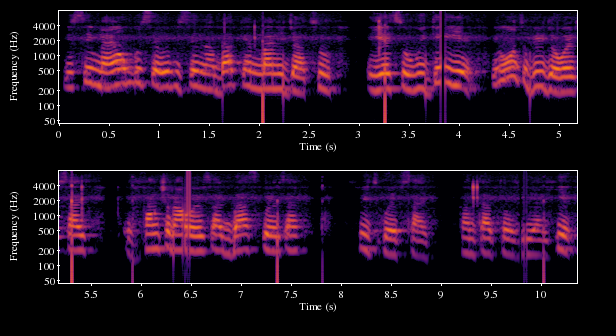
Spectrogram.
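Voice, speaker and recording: A woman's voice: mid-range voice, a little fast. A woman with a Nigerian accent giving an impassioned, pleading radio address with many repeated phrases. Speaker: radio host. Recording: slightly dull audio with faint noise.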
